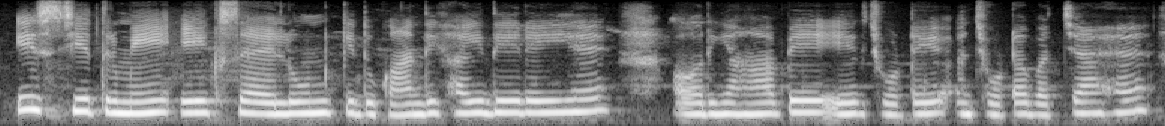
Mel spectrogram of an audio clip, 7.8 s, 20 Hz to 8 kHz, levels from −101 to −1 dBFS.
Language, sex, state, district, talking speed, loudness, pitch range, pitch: Hindi, female, Uttar Pradesh, Shamli, 140 wpm, -13 LUFS, 220-240 Hz, 230 Hz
